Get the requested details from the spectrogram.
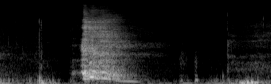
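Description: One loud, raspy throat clearing bursts out for about half a second, then fades into faint breaths and small mouth noises, with no talking.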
